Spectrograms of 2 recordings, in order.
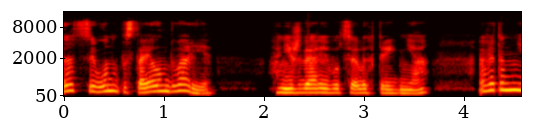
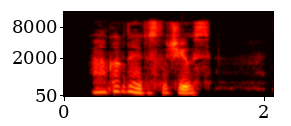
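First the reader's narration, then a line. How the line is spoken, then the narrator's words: Quiet question. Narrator (Russian): тихо спросила Сара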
